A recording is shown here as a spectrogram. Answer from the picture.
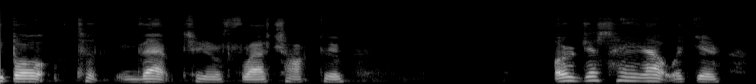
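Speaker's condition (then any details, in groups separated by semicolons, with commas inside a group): Cerebral palsy; wheelchair user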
